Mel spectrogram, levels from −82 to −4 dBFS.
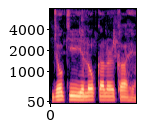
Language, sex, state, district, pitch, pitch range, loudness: Hindi, male, Arunachal Pradesh, Lower Dibang Valley, 115 Hz, 105-115 Hz, -14 LUFS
